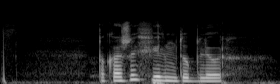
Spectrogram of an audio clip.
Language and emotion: Russian, neutral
